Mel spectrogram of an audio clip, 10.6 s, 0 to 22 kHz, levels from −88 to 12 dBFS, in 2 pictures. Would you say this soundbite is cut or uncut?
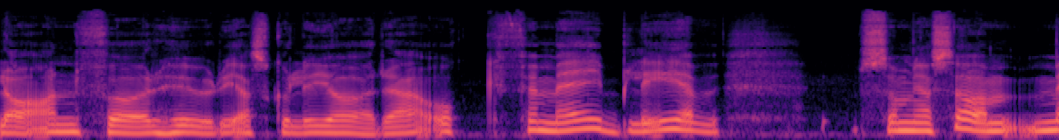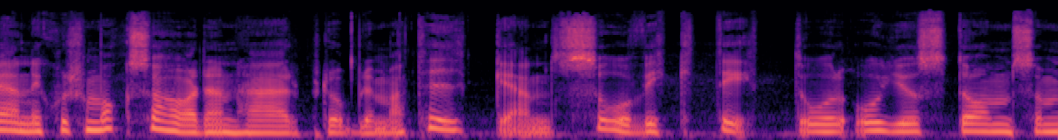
uncut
